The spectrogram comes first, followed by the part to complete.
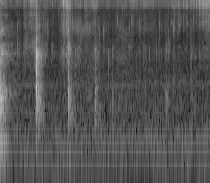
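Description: A few light, irregular clicks and knocks of crockery and serving utensils being handled, the sharpest about three-quarters of a second in.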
